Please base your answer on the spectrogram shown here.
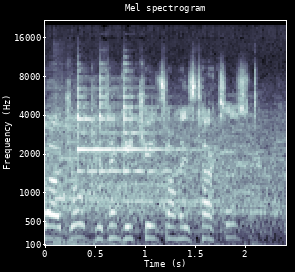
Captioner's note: bell rings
